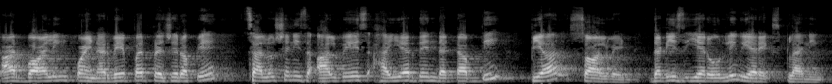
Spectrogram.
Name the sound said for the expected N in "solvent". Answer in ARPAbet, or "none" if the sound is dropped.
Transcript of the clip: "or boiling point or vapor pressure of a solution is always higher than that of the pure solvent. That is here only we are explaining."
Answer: N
